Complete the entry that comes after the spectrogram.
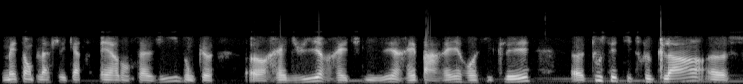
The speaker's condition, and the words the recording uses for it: None; typical speech.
